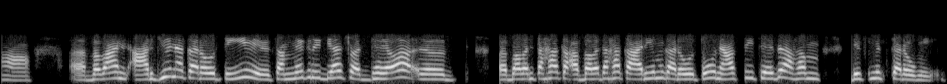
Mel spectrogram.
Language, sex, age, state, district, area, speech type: Sanskrit, female, 18-30, Kerala, Thrissur, rural, conversation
